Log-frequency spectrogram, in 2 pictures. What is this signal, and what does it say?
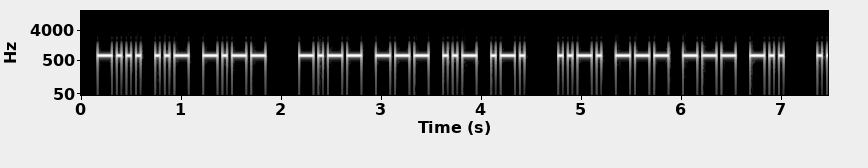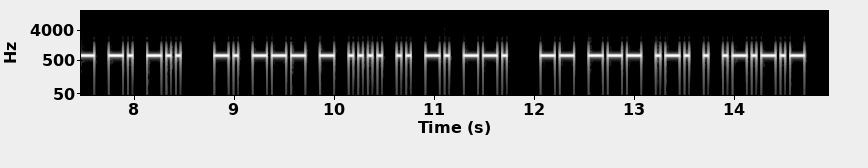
Morse code, heard as a keyed tone, about 25 wpm, 700 Hz. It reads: BUY YOUR FOOD AND NOTHING MORE.
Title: Sentences from Top 800 Words 25wpm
